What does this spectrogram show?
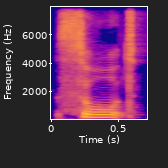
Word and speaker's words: sought: is an irregular verb both the past simple uh and the past participle is sort okay seek sort sort sort is spelled s o u g HT and so if if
